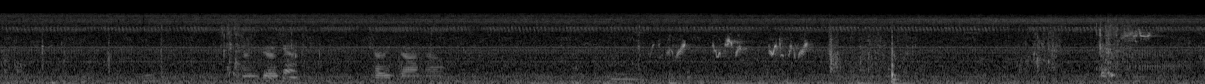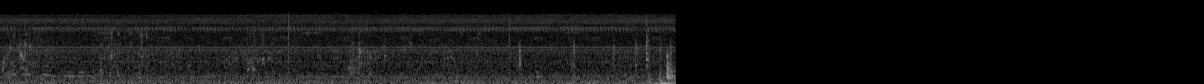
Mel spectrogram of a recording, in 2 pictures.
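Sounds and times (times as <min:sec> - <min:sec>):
steady hiss: 0:00.0 - 0:18.8
brief bird calls: 0:06.4 - 0:08.2, 0:11.0 - 0:11.8
short bird chirps: 0:06.5 - 0:08.2, 0:11.1 - 0:11.7.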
